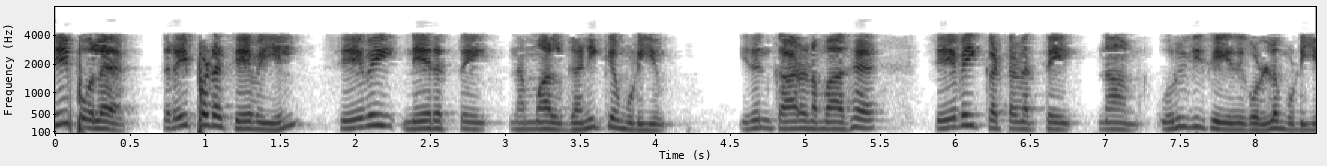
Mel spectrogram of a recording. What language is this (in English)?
Tamil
